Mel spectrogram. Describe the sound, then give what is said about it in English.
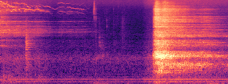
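A single deep breath during a tapping relaxation exercise: a quiet stretch with faint soft sounds, then one clear, fairly strong rush of breath near the end that slowly fades. “Deep breath.”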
